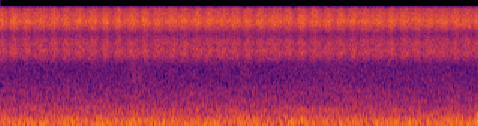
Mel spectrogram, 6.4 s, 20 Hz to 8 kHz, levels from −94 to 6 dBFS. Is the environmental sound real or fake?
real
